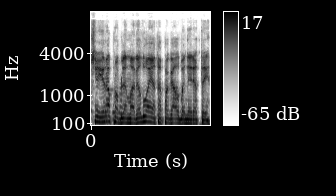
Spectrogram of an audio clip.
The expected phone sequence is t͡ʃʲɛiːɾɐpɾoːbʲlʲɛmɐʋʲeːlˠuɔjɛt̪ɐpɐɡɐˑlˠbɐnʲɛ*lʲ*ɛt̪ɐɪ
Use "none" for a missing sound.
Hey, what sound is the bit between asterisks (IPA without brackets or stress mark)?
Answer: ɾʲ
